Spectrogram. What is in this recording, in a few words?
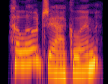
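"hello", female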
